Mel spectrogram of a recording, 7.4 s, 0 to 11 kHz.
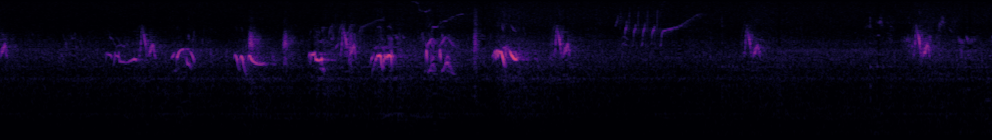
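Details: Osprey at its nest with a live fish on 16 June 2019 in mid-afternoon, giving a run of short, high whistled chirps about twice a second, fading into a few scattered notes, over a steady low hum.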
